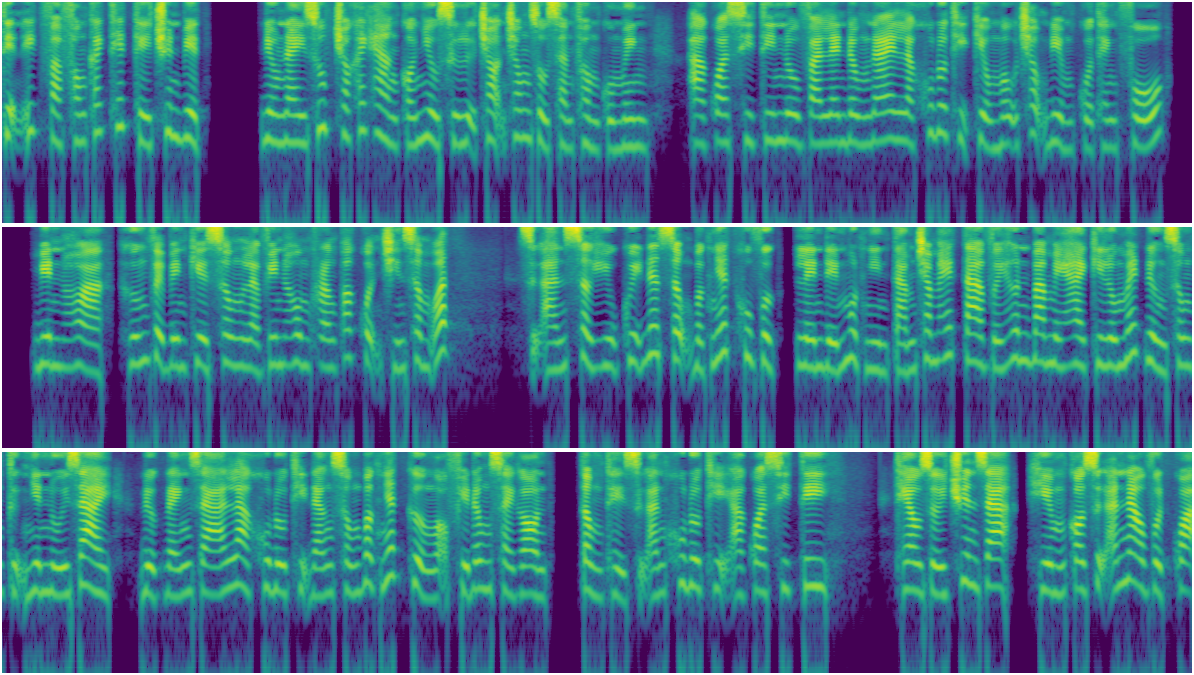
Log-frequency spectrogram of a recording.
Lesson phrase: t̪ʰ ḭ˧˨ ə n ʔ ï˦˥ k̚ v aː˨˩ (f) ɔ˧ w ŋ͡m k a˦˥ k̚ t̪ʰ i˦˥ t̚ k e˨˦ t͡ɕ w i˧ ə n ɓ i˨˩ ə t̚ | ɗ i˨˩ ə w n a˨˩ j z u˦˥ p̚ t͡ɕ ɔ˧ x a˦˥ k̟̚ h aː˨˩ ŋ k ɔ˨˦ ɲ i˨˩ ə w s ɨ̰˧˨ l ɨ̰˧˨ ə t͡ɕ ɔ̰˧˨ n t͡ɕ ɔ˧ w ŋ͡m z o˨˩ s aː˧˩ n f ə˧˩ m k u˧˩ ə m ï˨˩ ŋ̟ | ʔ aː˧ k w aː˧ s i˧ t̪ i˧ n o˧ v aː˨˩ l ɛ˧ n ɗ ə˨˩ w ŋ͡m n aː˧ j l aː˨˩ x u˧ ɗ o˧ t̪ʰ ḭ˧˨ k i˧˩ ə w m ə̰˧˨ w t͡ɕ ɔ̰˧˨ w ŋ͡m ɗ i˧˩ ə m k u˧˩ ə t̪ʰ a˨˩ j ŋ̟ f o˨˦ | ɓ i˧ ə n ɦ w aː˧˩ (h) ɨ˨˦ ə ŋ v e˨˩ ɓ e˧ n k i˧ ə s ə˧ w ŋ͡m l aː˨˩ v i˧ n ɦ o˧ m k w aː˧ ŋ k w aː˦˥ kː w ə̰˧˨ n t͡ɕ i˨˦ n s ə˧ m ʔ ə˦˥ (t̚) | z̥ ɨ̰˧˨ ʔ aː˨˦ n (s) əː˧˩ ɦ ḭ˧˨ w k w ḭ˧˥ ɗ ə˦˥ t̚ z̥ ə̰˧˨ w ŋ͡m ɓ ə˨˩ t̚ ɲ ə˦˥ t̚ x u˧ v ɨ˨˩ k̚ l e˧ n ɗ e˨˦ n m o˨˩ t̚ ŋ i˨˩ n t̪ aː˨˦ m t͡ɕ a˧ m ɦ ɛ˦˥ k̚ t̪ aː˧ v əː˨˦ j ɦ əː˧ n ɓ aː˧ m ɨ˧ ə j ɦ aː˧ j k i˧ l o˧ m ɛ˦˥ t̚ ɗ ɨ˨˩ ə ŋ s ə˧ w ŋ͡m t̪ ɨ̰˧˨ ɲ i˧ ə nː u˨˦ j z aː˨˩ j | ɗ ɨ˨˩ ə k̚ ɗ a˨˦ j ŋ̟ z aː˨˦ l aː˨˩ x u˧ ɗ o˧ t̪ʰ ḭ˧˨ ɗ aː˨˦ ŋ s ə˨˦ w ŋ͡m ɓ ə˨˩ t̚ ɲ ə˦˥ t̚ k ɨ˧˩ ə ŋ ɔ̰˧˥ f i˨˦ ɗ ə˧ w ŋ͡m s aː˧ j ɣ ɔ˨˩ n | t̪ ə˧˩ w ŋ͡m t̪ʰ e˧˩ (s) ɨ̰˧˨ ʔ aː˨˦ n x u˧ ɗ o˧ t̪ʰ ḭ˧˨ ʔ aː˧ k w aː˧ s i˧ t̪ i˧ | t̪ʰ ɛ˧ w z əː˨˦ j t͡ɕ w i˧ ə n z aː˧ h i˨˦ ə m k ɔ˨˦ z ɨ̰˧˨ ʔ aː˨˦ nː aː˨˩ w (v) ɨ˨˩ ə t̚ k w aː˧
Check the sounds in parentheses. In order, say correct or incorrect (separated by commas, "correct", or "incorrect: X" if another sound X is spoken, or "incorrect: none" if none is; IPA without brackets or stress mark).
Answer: correct, correct, correct, correct, incorrect: z, correct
